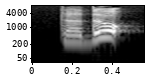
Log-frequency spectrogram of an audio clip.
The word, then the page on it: tado: Apatani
